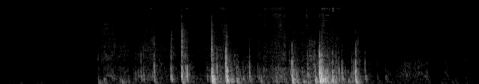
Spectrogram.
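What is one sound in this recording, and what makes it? A hand squeezes a leather sneaker with soft rubbing and creaking.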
